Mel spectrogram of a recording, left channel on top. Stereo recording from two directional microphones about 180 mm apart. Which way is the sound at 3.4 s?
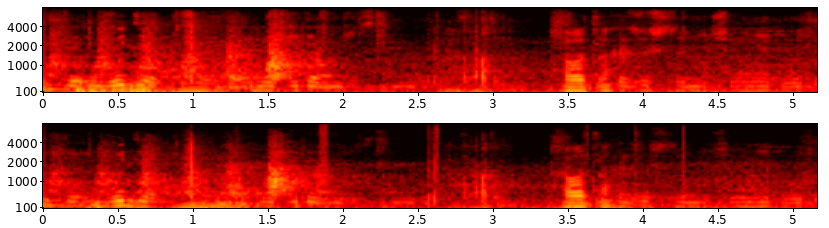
5° right (ahead or behind).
